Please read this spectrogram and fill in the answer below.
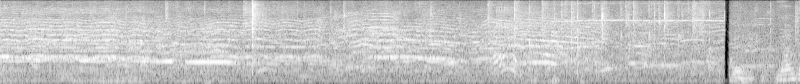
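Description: Girls' voices yelling and cheering at a youth softball game, several at once with drawn-out calls. A single sharp crack, an aluminium bat hitting the softball, comes about two and a half seconds in.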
